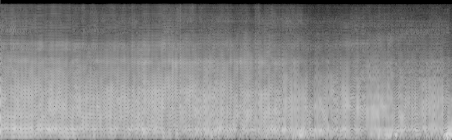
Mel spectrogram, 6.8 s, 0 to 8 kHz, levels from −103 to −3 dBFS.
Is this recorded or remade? remade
